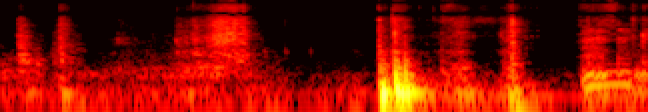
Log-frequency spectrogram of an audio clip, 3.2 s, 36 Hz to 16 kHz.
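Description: A card inside a 3D embossing folder with a speciality plate feeds through a hand-cranked embossing machine, giving soft grinding, scraping rasps and a few low thuds and clunks close by.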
